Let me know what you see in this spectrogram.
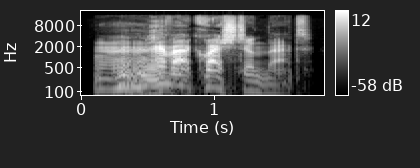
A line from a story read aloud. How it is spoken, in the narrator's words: growled the Astartes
